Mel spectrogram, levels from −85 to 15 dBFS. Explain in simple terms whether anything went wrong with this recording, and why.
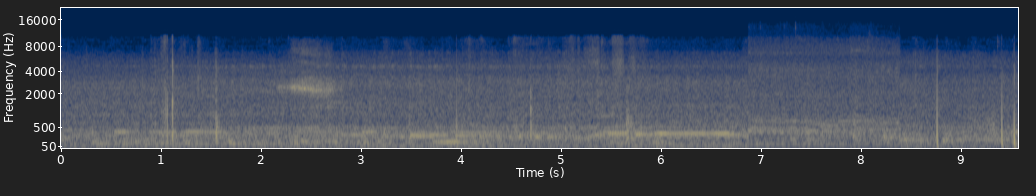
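From 6.87 to 8.39 s there is a wrong sample rate: audio seemingly recorded near 22 kHz was played at 32 kHz, so the sound runs 1.45 times too fast and about 6.5 semitones higher.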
